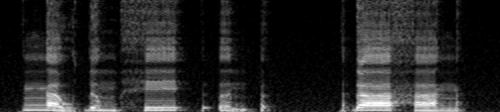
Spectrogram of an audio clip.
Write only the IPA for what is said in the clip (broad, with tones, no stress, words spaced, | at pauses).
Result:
ŋa˧˩wɗə˨˩mhe˧ | ʔə̰˧˨nʔ | ɗaː˧ha˨˩ŋ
